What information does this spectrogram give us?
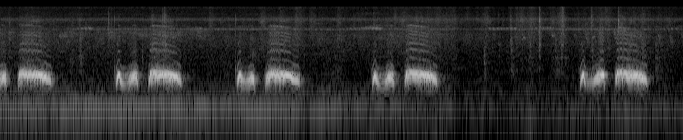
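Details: Eager spotted dove in breeding condition, cooing at a rival. Five phrases come every two seconds or so, with a pause near the end, each a brief quavering note followed by a longer, steady coo. Low hum in the background.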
